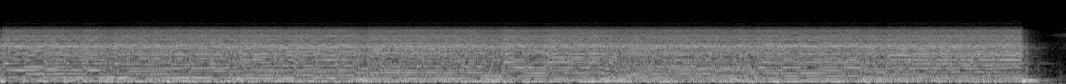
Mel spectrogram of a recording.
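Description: Distorted electric guitar playing power chords in a chromatic downward pattern, at a steady level, stopping abruptly at the end.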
